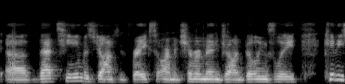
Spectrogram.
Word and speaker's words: Jonathan Frakes: Pancreatic Cancer team, and they mispronounced Jonathan Frakes' name. They Did they say they Franks? announced no, they announced him as Jonathan Frakes, and then Nice.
